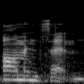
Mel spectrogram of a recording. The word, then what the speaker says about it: Amundsen: And is it pronounced Amundsen? It's Amundsen. Amundsen.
